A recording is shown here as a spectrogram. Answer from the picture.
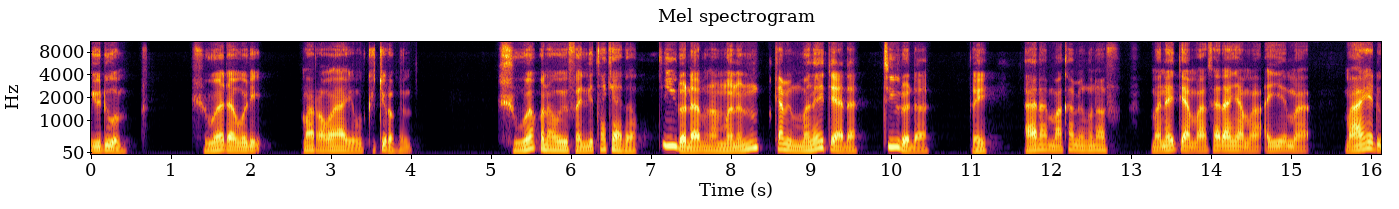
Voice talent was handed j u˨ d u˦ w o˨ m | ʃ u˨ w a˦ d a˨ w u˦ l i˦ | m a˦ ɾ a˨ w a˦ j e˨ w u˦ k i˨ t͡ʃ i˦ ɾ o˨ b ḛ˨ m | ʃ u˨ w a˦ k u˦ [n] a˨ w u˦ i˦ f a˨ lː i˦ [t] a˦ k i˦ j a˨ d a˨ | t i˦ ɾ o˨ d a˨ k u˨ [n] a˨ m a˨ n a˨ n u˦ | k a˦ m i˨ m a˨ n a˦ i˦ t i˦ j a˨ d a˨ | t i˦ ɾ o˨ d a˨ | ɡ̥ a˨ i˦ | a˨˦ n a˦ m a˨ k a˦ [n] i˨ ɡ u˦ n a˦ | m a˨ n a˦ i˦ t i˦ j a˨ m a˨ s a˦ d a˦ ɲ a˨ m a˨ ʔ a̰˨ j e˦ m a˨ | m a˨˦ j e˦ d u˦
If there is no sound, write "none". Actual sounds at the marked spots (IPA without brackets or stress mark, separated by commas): n, t, n, m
